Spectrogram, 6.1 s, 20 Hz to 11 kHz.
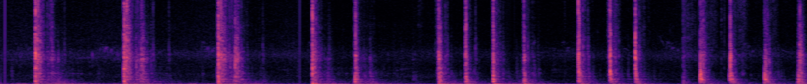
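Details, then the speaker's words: Maxxfan Deluxe 7000K remote roof vent fan, just installed: with the lid closed, every bump while driving rattles. Light taps give sharp plastic clacks with buzzy tails, worst at the front; the source of the loose lid vibration is not found. "even if I hit very lightly a lot of hard hit you can still hear how bad the plastic vibrates and barely hitting it"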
